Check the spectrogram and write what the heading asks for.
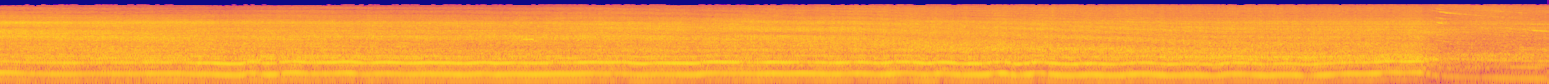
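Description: Dodge Ram pulling truck's Cummins turbo-diesel engine held at high revs under full load as it drags the sled: a loud, steady drone that wavers slightly in pitch. About fourteen seconds in, the note drops as the throttle comes off.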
